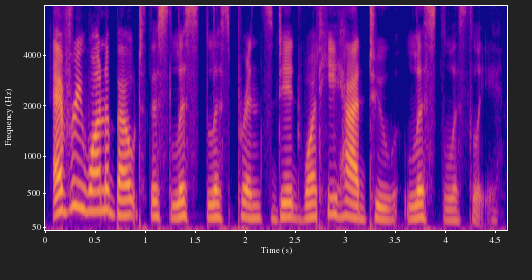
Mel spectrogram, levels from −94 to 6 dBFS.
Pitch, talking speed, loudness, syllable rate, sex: 190 Hz, 155 wpm, -22 LUFS, 4.6 syllables/s, female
